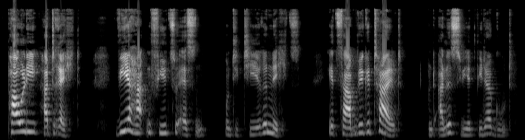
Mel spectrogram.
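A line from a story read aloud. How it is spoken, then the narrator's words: Father calling out. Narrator (German): rief Papa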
